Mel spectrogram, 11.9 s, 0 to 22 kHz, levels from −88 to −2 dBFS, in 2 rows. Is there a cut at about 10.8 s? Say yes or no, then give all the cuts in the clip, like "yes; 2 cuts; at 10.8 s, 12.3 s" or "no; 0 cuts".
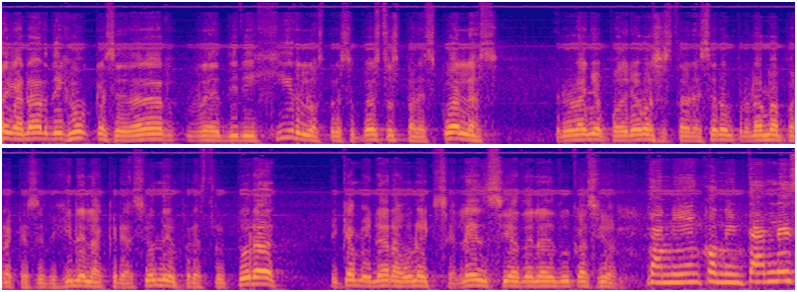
yes; 1 cut; at 10.8 s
